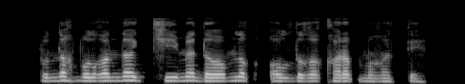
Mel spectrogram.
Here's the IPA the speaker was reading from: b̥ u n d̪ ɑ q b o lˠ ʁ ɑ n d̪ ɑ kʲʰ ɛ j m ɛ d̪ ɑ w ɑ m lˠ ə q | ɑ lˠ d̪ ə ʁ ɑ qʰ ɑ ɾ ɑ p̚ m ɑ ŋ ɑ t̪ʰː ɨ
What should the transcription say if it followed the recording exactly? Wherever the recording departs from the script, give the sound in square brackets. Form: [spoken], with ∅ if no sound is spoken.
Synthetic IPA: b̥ u n d̪ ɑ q b o lˠ ʁ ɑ n d̪ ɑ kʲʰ [i] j m ɛ d̪ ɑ w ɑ m lˠ ə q | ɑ lˠ d̪ ə ʁ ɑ qʰ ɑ ɾ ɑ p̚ m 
